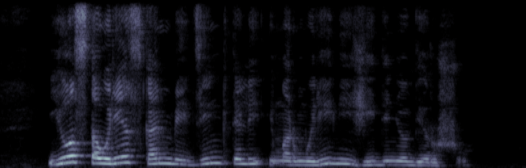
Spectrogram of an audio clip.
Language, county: Lithuanian, Panevėžys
